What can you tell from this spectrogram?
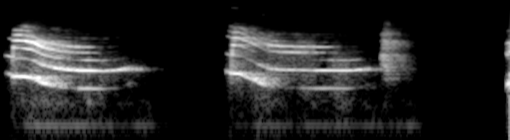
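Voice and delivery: soft, high, drawn-out mew; high pretend kitty call; cat meowing. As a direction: imitate a little cat. Imitates a cat for guessing.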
